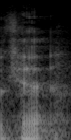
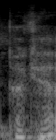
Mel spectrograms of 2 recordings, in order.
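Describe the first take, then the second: First: "Phuket" with an F sound; F pronunciation. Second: "Phuket" with a hard P sound; P pronunciation. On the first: Unsure traveller trying the other option, "Phuket" with an F. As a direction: say "Phuket" starting like "fuh-ket". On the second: Unsure traveller trying out the name, "Phuket" with a P. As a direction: say "Phuket" starting like "poo-ket". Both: Shown as a demonstration. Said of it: "Is it Phuket or Phuket".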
